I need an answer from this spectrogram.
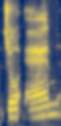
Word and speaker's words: Joanne: Is it Joanne or John? John. Joanne. Joanne. So it's Mhm. two syllable.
